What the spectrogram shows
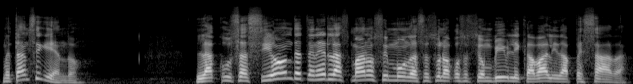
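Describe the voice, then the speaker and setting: Man preaching, high clear voice. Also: big pitch swings, a little fast, fairly bright tone. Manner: teaching with questions to the congregation. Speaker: pastor. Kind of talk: sermon. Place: church.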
